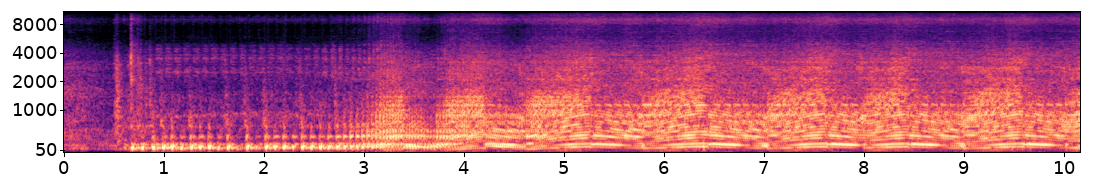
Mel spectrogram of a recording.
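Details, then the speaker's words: Honda Supra moped, weak and sluggish on hills and vibrating, starting and idling with a loose, uneven rattle pulsing about three times a second. The cause was a loose clutch housing; the engine ran smoothly after repair. "ngempos jadi dia kadang-kadang juga bergetar nada bergetar di nih ditanyakan"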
